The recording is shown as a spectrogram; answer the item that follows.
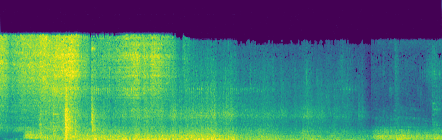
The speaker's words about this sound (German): Hans Zapf zieht den Sprengvorhang herunter und plötzlich rumpelt's und scheppert's und staubt's wie bei einem Erdbeben.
